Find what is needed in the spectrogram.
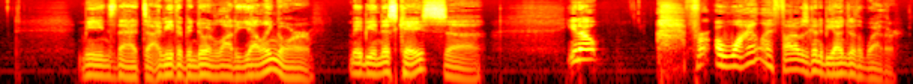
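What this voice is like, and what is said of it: Raspy, deeper than normal voice. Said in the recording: “As you can hear, I'm a little raspy today. ... my voice gets a little raspy. ... a little deeper today than normal”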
